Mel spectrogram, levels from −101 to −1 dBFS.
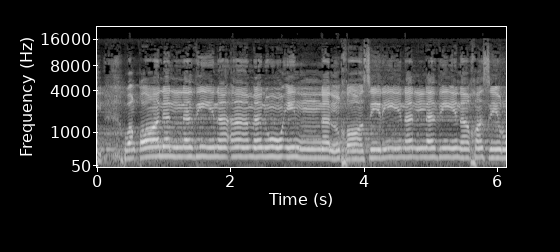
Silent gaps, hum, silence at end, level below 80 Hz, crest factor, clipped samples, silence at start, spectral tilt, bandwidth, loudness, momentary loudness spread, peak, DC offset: none; none; 0 s; -58 dBFS; 16 dB; under 0.1%; 0 s; -3 dB/octave; 16.5 kHz; -21 LUFS; 3 LU; -6 dBFS; under 0.1%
